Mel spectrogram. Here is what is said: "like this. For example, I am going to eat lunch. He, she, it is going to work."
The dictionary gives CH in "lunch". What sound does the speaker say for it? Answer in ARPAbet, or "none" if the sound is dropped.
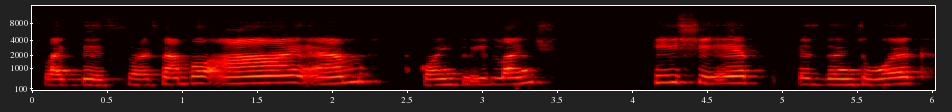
CH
